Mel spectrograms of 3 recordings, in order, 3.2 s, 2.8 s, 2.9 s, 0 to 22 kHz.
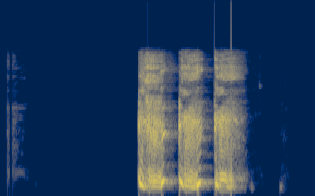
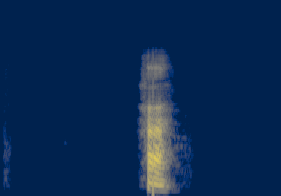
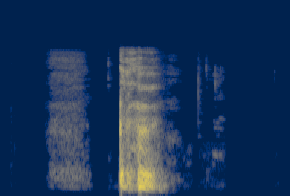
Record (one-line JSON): {"three_cough_length": "3.2 s", "three_cough_amplitude": 32768, "three_cough_signal_mean_std_ratio": 0.41, "exhalation_length": "2.8 s", "exhalation_amplitude": 27293, "exhalation_signal_mean_std_ratio": 0.18, "cough_length": "2.9 s", "cough_amplitude": 32042, "cough_signal_mean_std_ratio": 0.26, "survey_phase": "alpha (2021-03-01 to 2021-08-12)", "age": "18-44", "gender": "Male", "wearing_mask": "No", "symptom_cough_any": true, "symptom_new_continuous_cough": true, "symptom_fatigue": true, "symptom_headache": true, "symptom_onset": "4 days", "smoker_status": "Never smoked", "respiratory_condition_asthma": false, "respiratory_condition_other": false, "recruitment_source": "Test and Trace", "submission_delay": "2 days", "covid_test_result": "Positive", "covid_test_method": "RT-qPCR"}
